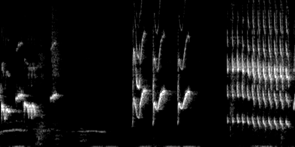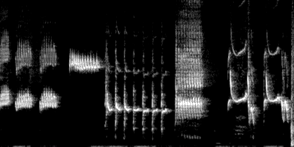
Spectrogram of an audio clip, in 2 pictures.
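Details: Asian pied starling lure song meant to make sulking starlings sing again: varied whistles, a rapid rattling series of repeated notes, harsh noisy bursts and looping slurred calls, with pauses between phrases.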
